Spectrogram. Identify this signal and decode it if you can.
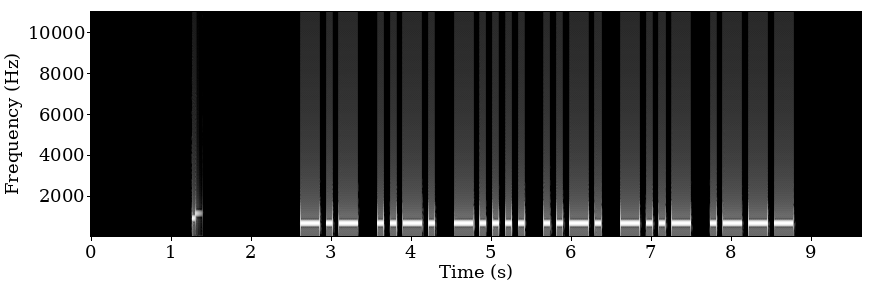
Morse code, heard as a keyed tone, about 15 wpm, 700 Hz. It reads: KF6FXJ
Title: USA Call Signs 15wpm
